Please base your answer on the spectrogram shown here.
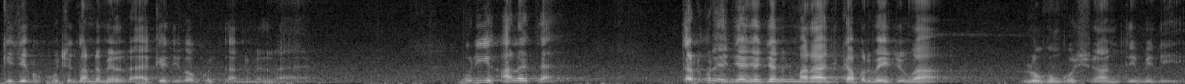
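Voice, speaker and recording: A swami gives a devotional lecture, telling a story and acting out its dialogue in a raised voice. His voice is mid-range, creaky, and fairly bright, with a measured pace. A long hall reverb carries faint background noise.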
